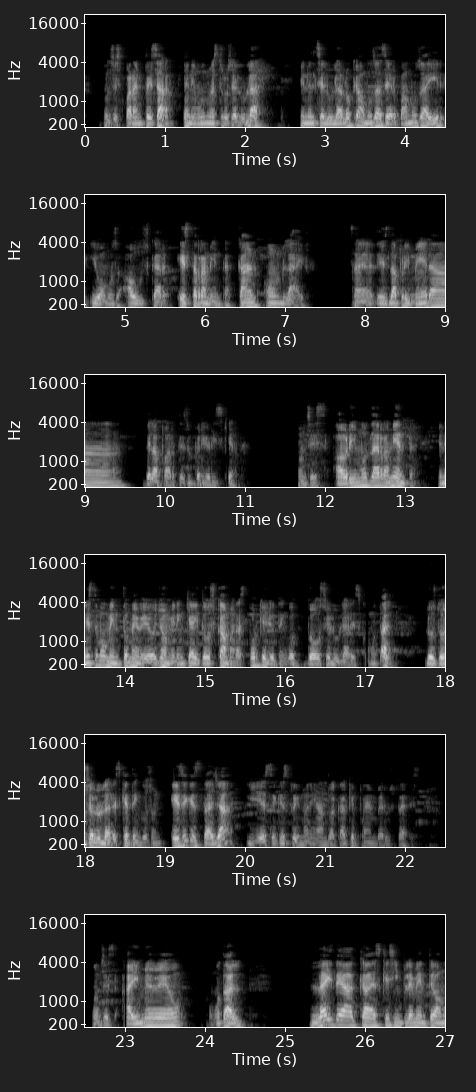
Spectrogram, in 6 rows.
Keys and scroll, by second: 17.1 ctrl+alt+3.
